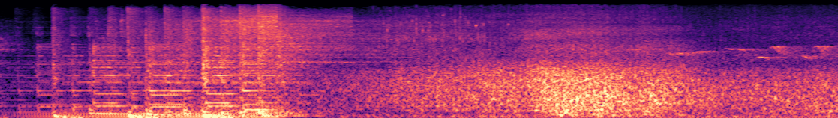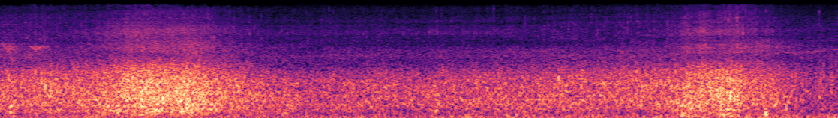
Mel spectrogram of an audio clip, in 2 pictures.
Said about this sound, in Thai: ว่ากันว่า เสียงคลื่นที่กระทบฝั่งจะแตกต่างกันออกไปในแต่ละช่วงเวลาและบริเวณที่คลื่นพัดมากระทบ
